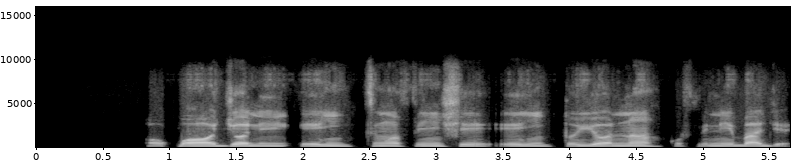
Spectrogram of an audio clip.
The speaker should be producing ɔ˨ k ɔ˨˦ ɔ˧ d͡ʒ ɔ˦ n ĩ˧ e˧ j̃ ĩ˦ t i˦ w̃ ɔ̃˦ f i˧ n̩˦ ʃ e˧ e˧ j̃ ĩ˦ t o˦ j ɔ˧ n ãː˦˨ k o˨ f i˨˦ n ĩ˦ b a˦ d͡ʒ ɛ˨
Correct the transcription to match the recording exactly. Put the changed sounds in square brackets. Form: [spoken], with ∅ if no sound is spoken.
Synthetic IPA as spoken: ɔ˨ [k͡p] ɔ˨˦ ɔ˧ d͡ʒ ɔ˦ n ĩ˧ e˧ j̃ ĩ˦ t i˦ w̃ ɔ̃˦ f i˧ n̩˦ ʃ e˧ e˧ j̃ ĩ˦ t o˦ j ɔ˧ n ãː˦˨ k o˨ f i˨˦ n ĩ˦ b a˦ d͡ʒ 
